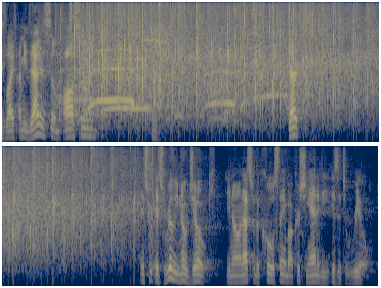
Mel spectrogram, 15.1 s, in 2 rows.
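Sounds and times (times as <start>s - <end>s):
speech: 0.0s - 2.0s, 5.7s - 6.2s, 10.3s - 14.9s
audience applause: 1.0s - 10.6s.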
